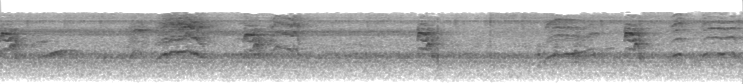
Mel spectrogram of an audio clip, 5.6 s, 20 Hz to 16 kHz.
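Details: Least pygmy owl, Brazil's smallest owl at about 15 cm, singing soft, evenly pitched whistled hoots, mixed with sharper chirps from other birds and a thin high insect hum.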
